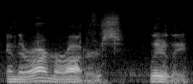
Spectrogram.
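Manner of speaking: ordinary talk, nothing marked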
